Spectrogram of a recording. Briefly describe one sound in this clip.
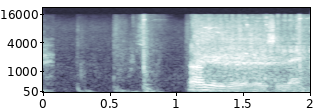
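A weapon strikes a creature with a sharp hit.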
